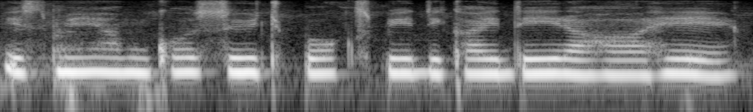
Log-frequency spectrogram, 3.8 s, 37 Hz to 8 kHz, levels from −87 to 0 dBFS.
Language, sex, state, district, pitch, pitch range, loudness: Hindi, female, Arunachal Pradesh, Papum Pare, 235 Hz, 230-250 Hz, -12 LUFS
